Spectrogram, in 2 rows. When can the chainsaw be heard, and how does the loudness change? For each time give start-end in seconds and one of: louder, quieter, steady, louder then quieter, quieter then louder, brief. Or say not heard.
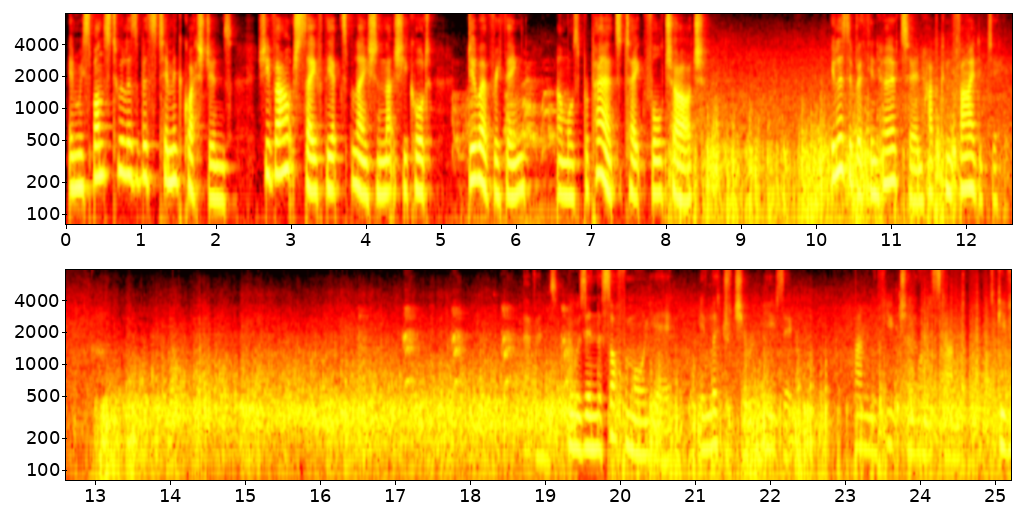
not heard.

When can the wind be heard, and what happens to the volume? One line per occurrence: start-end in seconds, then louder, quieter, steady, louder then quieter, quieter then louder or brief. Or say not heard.
8.0-25.1 steady.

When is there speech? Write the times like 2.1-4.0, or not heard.
0.0-8.5, 10.2-12.4, 18.7-22.3, 23.1-25.1.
